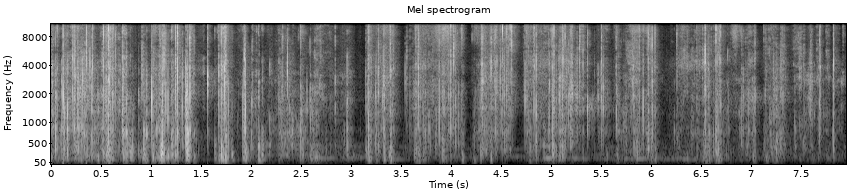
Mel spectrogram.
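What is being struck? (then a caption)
Paper banknotes. Fingertips crinkle, rub and flick through a small stack of thin, worn cotton-paper US dollar bills held in both hands while sorting them, with loose bills lying on a bed. The sound is a dense run of bright, dry paper crinkles and rustles with almost no low end, broken by a few brief pauses.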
